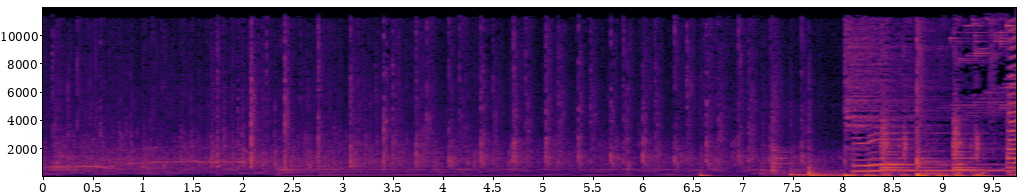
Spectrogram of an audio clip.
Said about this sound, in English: Amen. Let's keep clapping for Jesus.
